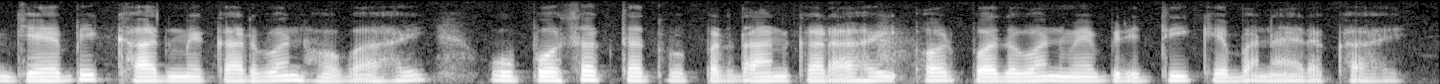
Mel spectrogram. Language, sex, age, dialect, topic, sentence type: Magahi, male, 25-30, Western, agriculture, statement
